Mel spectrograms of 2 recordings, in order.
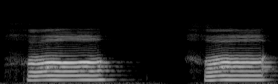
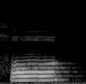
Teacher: It's pronounced from the nearest part of the throat towards the lips.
